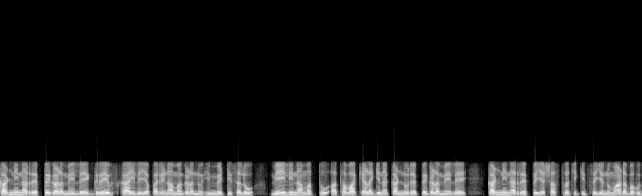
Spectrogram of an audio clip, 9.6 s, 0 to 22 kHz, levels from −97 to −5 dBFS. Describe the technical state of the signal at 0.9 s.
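At 0.9 s the signal is intact, carried over an ordinary G.711 telephone line that passes only a narrow band from about 200 Hz to 3.6 kHz.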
